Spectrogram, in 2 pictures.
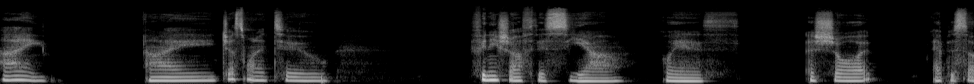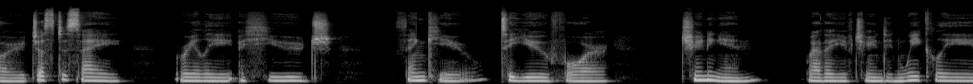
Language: English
